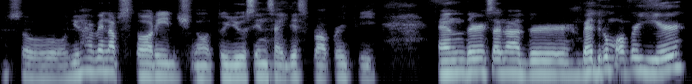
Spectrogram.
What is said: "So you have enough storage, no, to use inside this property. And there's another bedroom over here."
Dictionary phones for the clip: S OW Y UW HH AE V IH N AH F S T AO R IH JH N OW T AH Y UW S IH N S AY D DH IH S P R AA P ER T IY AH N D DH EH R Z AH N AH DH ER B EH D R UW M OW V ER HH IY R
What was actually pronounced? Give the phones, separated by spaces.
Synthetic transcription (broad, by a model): S OW Y UW HH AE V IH N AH P S T AO R IH JH N OW T AH Y UW S IH N S AY D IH S P R AA P ER T IY AH N D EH R S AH N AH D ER B EH D R UW M OW V ER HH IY R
